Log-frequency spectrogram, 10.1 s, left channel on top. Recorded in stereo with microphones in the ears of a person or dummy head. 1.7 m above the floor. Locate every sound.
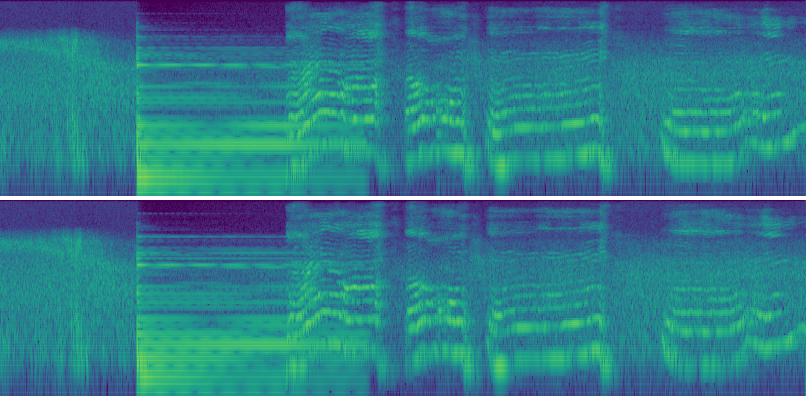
1.7 s a piano: 20° left (ahead or behind), 0.6 m
3.6 s crying: 35° left (ahead or behind), 0.6 m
